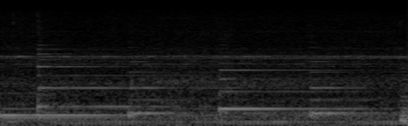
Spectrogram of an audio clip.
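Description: Background music: a plucked-string instrument playing a slow melody, a new note about every half second.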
